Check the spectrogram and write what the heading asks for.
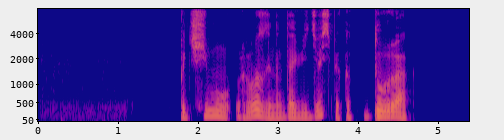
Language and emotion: Russian, angry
